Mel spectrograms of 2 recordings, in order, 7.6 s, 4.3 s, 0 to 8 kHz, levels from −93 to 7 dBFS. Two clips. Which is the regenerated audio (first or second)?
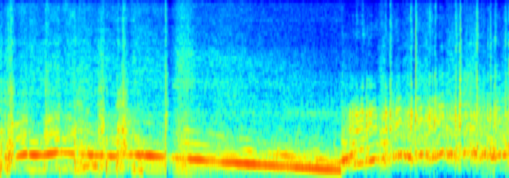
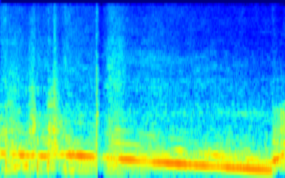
second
